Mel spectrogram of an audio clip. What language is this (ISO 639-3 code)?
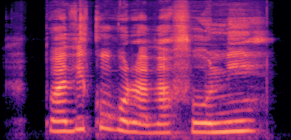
kik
